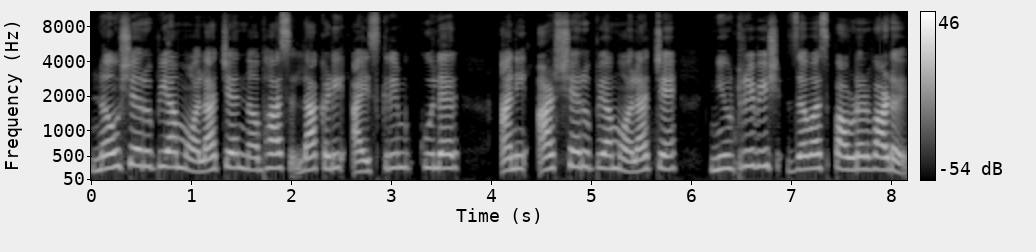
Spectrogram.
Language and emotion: Goan Konkani, neutral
